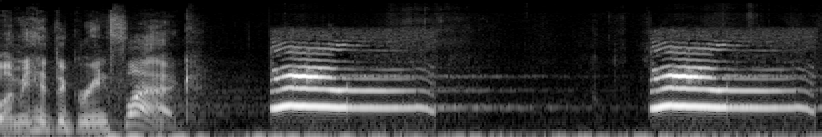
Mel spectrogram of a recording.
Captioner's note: meowing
